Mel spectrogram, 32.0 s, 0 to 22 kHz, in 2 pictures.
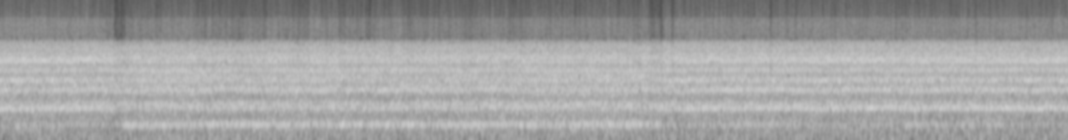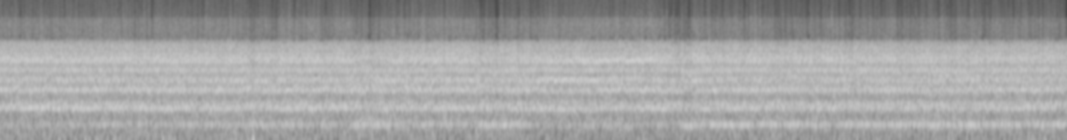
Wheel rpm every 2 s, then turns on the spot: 210, 220, 230, 230, 220, 230, 230, 230, 230, 240, 230, 230, 220, 220, 230, 230.
none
